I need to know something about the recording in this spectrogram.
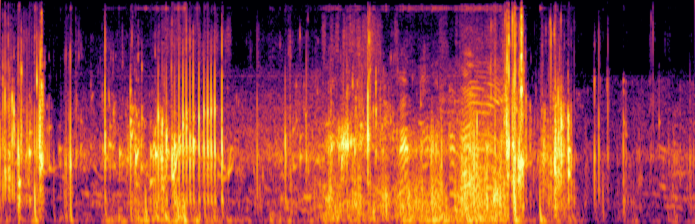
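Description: Water churns and bubbles, heard muffled from underwater.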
